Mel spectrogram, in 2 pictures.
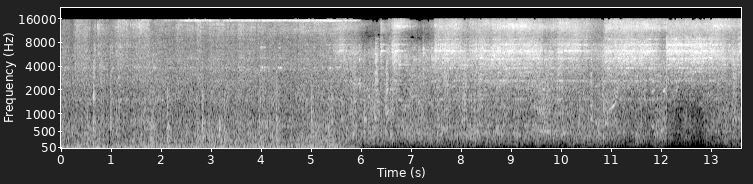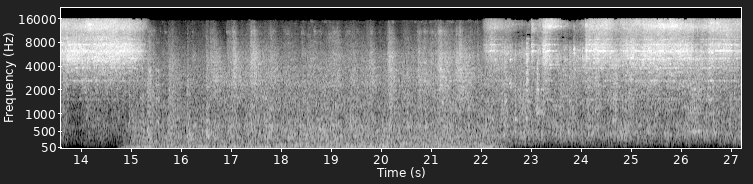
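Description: Passenger train running on a mountain railway, heard from aboard: a continuous rumble and rattle of the cars and wheels on the track. A heavy low rumble comes and goes in stretches, changing abruptly about six, fifteen and twenty-two seconds in.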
